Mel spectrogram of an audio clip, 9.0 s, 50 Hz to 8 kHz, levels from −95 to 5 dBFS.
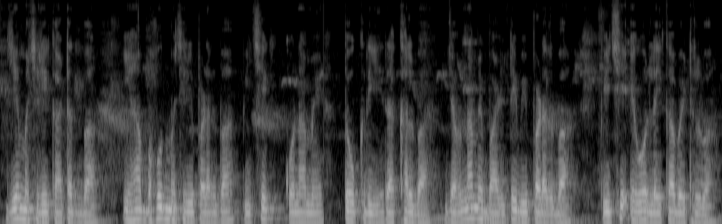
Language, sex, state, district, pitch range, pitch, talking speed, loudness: Bhojpuri, male, Bihar, Gopalganj, 105-120 Hz, 115 Hz, 180 wpm, -33 LUFS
